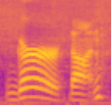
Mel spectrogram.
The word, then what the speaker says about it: Gurdon: as you come in it says pronounced girth on I mean how else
